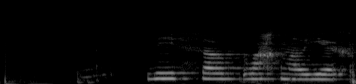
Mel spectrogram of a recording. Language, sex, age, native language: Icelandic, male, 9, Icelandic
